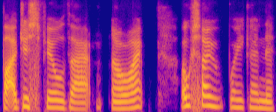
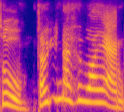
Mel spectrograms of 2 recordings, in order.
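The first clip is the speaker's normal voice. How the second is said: mock self-important, pitched way up; big-headed ego; 8 semitones higher than usual. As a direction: play someone full of their own ego, voice swooping high. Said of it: "kind of ego".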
